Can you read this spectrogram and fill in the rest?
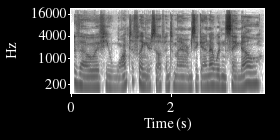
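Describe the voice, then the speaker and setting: A woman playing a haughty, sardonic telepathic villain with a hidden soft side, speaking straight to the listener in an audio roleplay. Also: lowish voice, steady tone. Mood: teasing, wistful. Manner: sardonic, theatrical, teasing, with sighs and deliberate pauses. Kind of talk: intimate audio roleplay acting addressed to the listener.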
